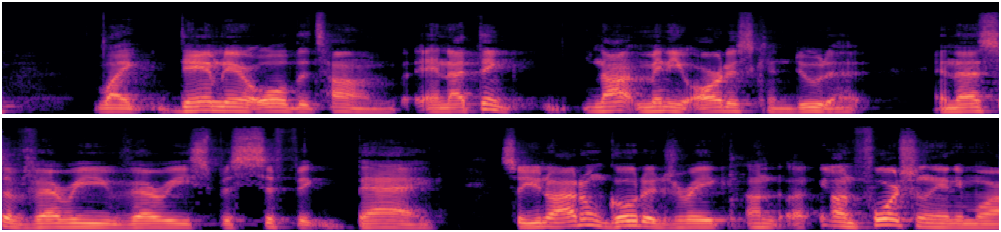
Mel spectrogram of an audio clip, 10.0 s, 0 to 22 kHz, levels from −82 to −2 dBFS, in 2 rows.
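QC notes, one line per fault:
No technical faults are present in the speech recording; the signal path holds steady for its entire duration.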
